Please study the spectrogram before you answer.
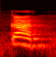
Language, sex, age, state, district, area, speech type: Punjabi, female, 18-30, Punjab, Gurdaspur, rural, read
